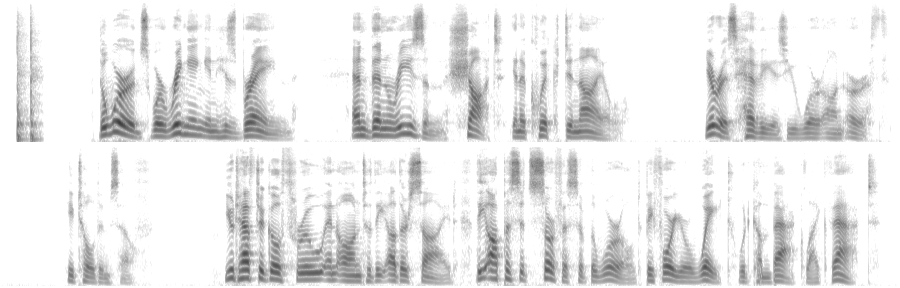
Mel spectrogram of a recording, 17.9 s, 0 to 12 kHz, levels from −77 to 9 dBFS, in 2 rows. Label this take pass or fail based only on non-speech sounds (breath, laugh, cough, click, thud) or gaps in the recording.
fail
